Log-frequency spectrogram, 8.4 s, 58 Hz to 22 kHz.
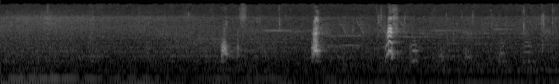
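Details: Native-breed puppies, 21 days old, learning to bark: three short, high yappy barks around three to six seconds in, with a faint follow-up yip, over a low steady hum.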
